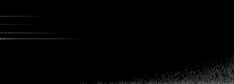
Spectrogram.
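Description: Logo sound effect: a bright, bell-like ding ringing out and fading away, then a whoosh swelling up near the end.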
